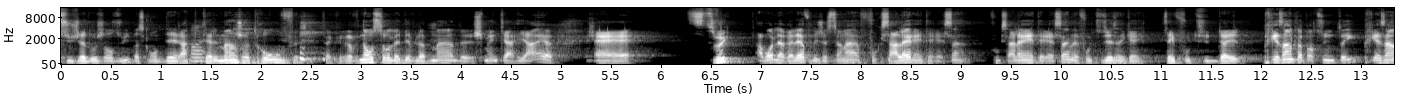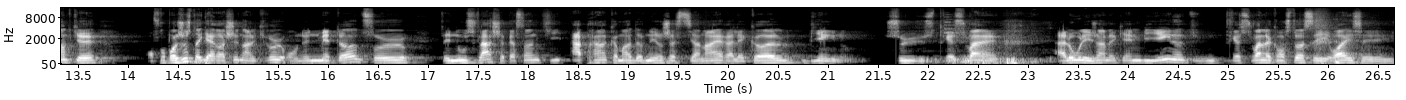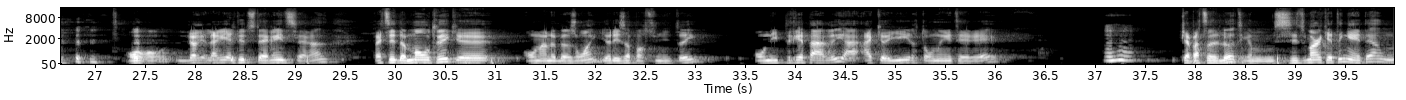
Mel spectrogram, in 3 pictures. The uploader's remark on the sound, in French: Live devant public. Enregistré en «live» devant public.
